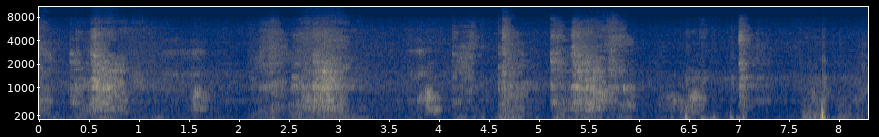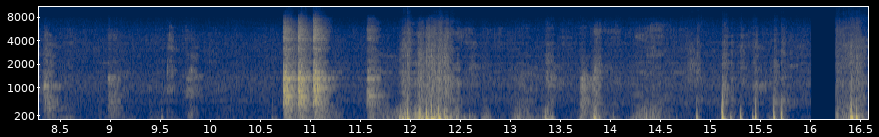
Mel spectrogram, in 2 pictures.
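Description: Spatula stirring and scraping chickpeas frying in a pot, in irregular scrapes and knocks, with a louder run of scraping about two-thirds of the way in.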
